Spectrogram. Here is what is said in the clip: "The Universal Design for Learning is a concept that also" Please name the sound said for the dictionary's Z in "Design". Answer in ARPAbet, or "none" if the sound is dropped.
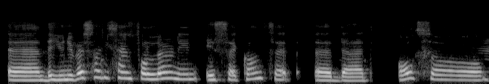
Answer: S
